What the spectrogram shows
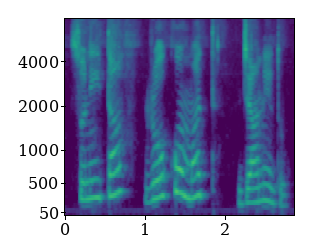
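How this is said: There is a pause after मत.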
